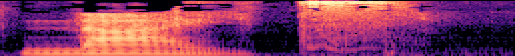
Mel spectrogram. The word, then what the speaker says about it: knights: 第四句说呀 ,many brave knights. Knights 是什么？Knights 就是我们说古代的骑士。 – 注意 K 字不发音。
